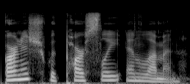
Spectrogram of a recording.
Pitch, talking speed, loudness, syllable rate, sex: 175 Hz, 160 wpm, -21 LUFS, 4.6 syllables/s, female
